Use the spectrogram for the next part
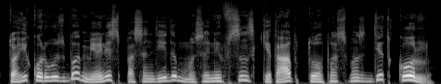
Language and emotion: Kashmiri, surprised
